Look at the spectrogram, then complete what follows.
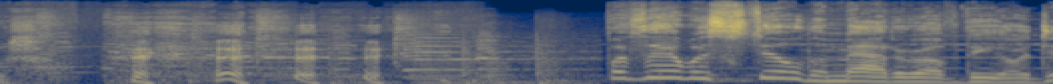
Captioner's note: chuckles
